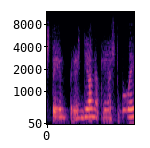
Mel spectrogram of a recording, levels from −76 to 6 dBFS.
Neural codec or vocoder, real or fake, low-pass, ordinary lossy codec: codec, 44.1 kHz, 0.9 kbps, DAC; fake; 10.8 kHz; AAC, 64 kbps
